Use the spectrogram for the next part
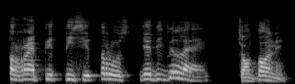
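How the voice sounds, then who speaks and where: A man's voice: sits high, moderate pace, husky. A man, a preacher giving a casual, joking religious talk in slangy speech.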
